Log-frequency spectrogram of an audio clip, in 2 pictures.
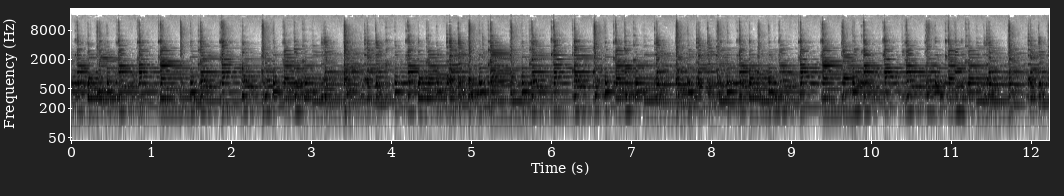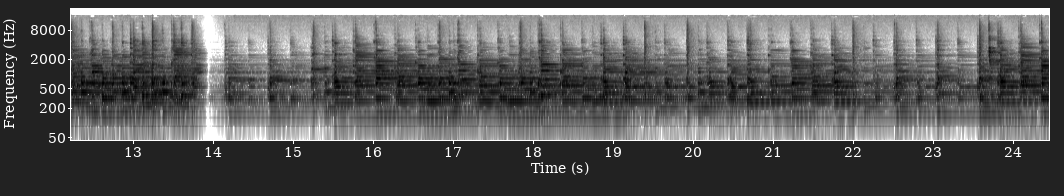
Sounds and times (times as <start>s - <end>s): Musical instrument: 0.0s - 24.4s.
